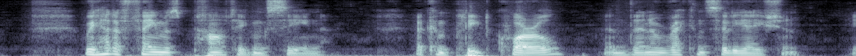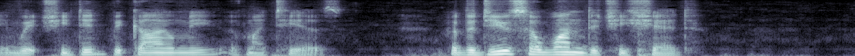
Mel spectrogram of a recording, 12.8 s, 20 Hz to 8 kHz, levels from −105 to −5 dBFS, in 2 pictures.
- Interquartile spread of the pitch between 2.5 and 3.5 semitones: Yes, average, 2.9 semitones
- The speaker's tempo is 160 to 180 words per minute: No, average, 140 wpm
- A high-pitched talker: No, low, 110 Hz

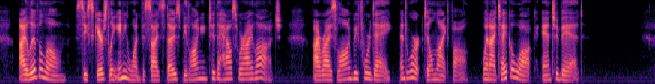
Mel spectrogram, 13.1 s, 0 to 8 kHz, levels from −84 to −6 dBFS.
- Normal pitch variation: Yes, average, 3.3 semitones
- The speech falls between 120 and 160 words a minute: Yes, average, 145 wpm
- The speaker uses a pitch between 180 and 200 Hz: Yes, medium, 185 Hz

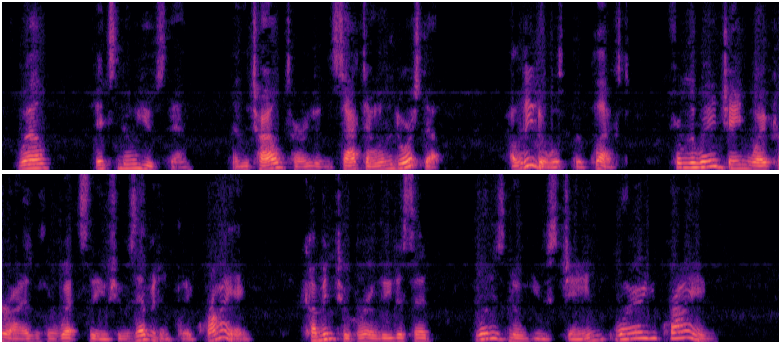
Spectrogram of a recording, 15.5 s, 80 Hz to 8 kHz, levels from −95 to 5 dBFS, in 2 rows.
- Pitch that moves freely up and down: Yes, wide, 8.6 semitones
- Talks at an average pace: Yes, average, 180 wpm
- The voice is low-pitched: No, medium, 185 Hz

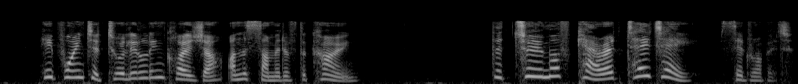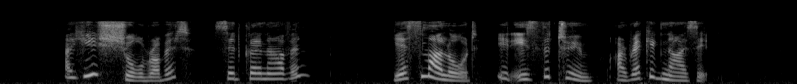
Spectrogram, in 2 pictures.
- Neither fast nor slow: No, slow, 130 wpm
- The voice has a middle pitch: No, very high, 255 Hz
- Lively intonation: Yes, wide, 8.5 semitones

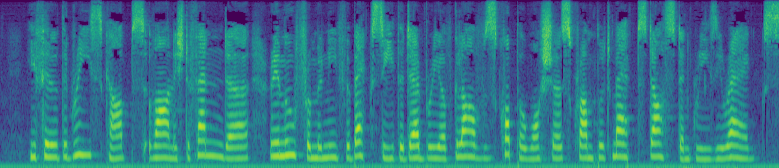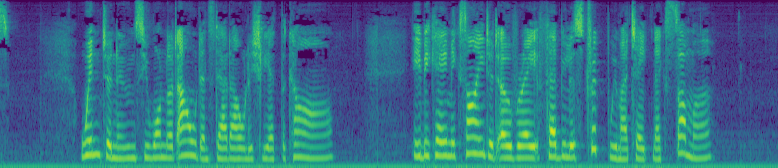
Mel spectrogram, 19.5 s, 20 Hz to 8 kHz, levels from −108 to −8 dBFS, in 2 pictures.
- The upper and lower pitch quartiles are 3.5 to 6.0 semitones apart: No, average, 2.7 semitones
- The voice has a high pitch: Yes, high, 210 Hz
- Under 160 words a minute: Yes, average, 150 wpm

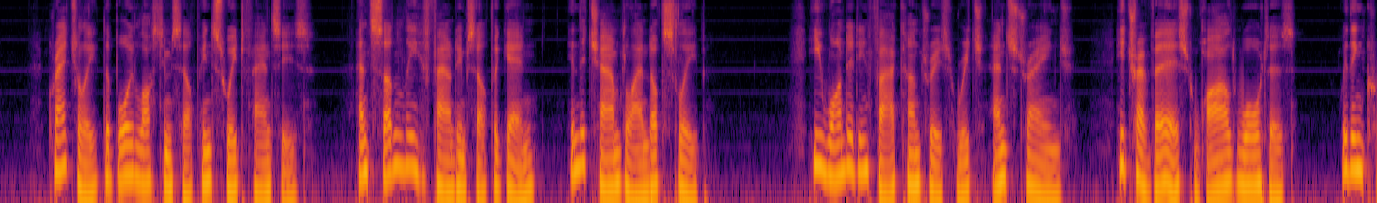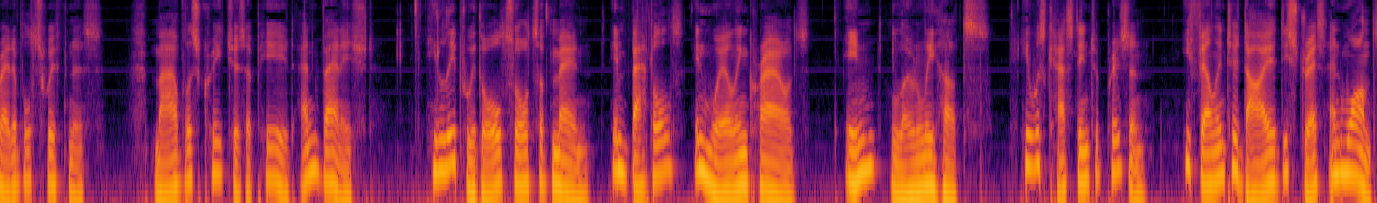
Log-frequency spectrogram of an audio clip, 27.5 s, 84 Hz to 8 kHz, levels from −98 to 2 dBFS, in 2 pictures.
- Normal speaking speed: Yes, average, 145 wpm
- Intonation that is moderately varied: No, wide, 6.6 semitones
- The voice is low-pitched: Yes, low, 125 Hz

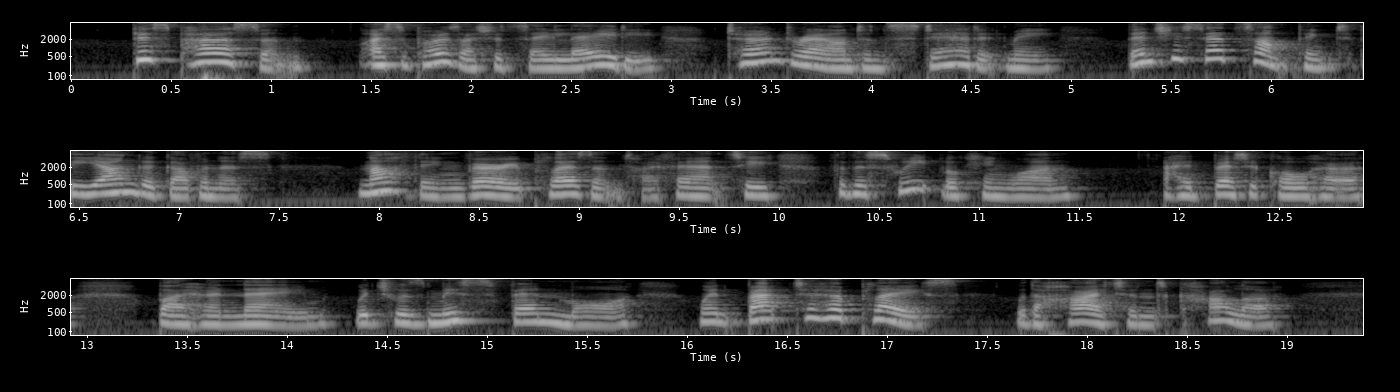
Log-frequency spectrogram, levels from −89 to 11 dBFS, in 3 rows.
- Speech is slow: No, average, 165 wpm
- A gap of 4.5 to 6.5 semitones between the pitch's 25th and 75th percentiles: Yes, average, 4.9 semitones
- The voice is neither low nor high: No, high, 205 Hz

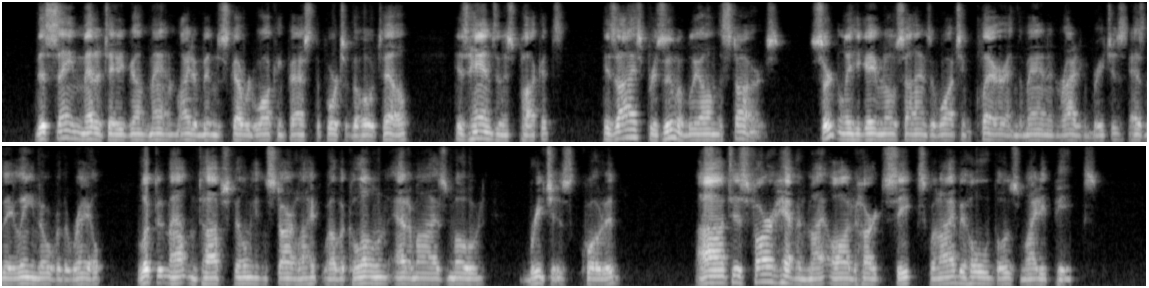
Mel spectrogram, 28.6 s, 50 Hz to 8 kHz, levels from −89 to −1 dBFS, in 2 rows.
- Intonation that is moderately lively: No, narrow, 2.2 semitones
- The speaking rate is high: No, average, 160 wpm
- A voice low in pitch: Yes, low, 115 Hz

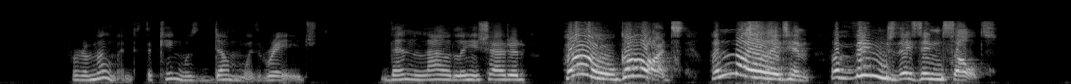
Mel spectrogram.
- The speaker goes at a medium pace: No, slow, 110 wpm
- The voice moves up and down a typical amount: No, wide, 6.3 semitones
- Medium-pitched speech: No, high, 235 Hz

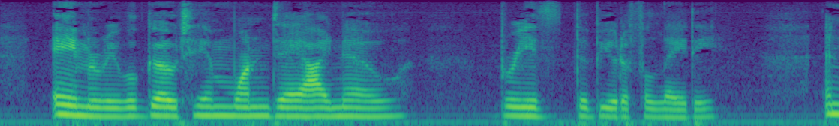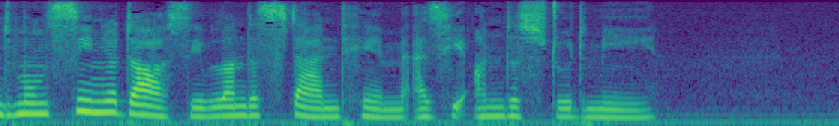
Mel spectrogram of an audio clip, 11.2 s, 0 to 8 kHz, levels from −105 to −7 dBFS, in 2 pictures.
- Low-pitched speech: No, medium, 155 Hz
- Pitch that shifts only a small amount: Yes, narrow, 2.1 semitones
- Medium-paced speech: No, slow, 125 wpm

